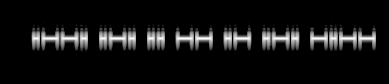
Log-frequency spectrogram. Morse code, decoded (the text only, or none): PRIMARY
